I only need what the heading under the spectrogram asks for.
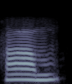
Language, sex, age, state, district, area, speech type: Odia, male, 18-30, Odisha, Bhadrak, rural, conversation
